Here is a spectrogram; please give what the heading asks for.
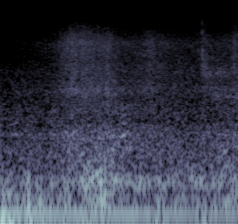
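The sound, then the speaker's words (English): Water and wind noise from a ferry boat out in the middle of the River Liffey: a steady, broad wash of moving water and gusting air with no clear separate events. “it's nice, even in the boat now, it's actually pleasant to be in the middle of the river looking at the view”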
